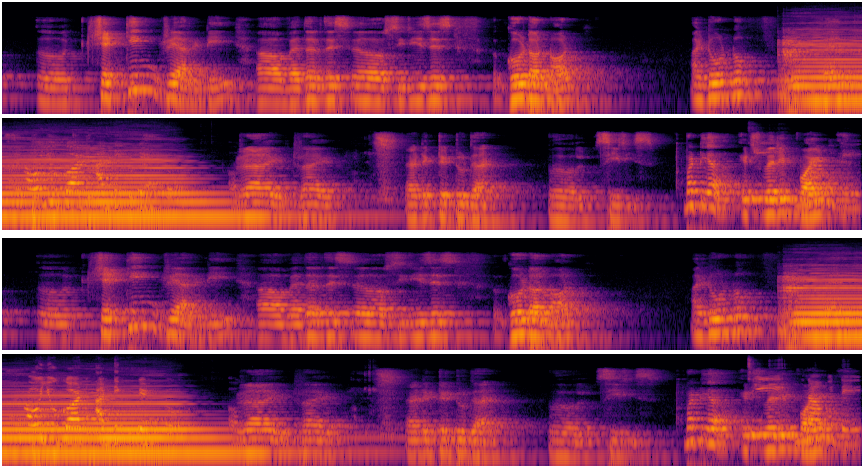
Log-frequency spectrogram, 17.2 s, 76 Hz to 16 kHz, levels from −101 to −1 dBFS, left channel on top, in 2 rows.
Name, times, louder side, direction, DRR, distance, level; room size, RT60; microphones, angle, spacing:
voice 1, 0.4-5.7 6.9-7.6 8.1-9.2 9.9-10.2 10.9-11.9 12.3-13.5 14.1-15.1 15.4-16.8, left 2 dB, 80° left, 4 dB, 0.7 m, -35 dB
Bowed string instrument, 7.8-11.9, right 3 dB, 25° left, 1.1 m, -28 dB
voice 2, 8.8-10.4 10.9-11.3 16.1-17.2, right 4 dB, 40° right, 8 dB, 0.4 m, -32 dB
7.5 x 5.4 x 2.4 m, 1.0 s
head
